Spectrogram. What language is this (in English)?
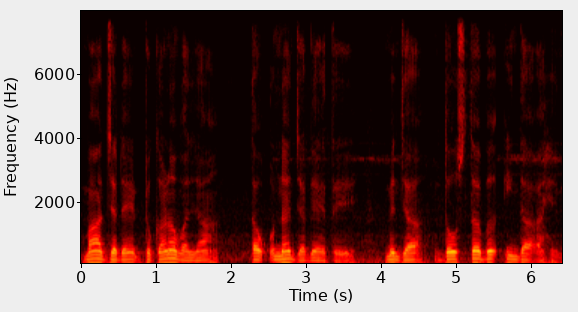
Sindhi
